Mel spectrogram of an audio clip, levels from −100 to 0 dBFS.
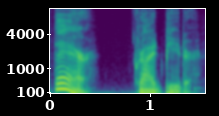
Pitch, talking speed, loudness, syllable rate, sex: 120 Hz, 115 wpm, -19 LUFS, 4.5 syllables/s, male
